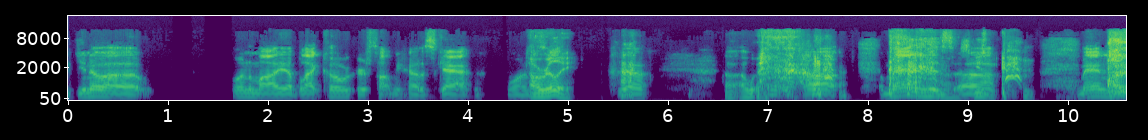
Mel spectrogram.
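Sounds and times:
speech: 0.0s - 0.9s, 1.6s - 5.9s, 6.6s - 10.5s
person laughing with strained voiced laughter: 5.5s - 5.8s, 6.8s - 9.3s
person coughing: 7.0s - 9.6s.

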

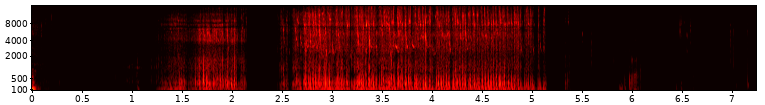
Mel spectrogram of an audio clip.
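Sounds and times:
loud airy slurps of coffee as in wine tasting: 1.2s - 5.2s
quiet mouth sounds: 1.7s - 7.2s.

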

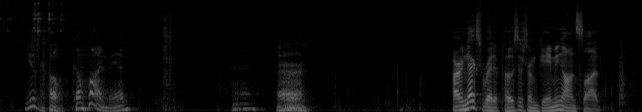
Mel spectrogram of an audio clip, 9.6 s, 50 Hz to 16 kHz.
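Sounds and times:
speech: 0.4s - 2.1s, 3.5s - 4.7s, 6.8s - 9.1s
dog growling and grunting: 3.4s - 4.8s.

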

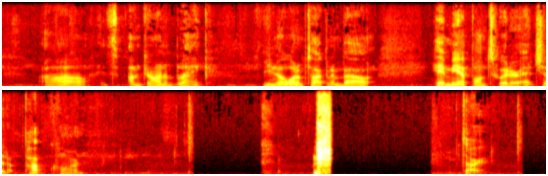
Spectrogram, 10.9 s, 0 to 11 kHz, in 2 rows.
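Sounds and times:
speech: 1.1s - 6.4s, 10.0s - 10.4s
person coughing: 8.6s - 8.8s.

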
